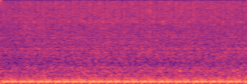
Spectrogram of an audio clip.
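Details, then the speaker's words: Salvage-auction vehicle, engine running: deep lumpy idle with uneven pulsing beat and heavy low rumble, seemed to backfire slightly, strong raw-fuel smell, warning lights flashing; rough running, cause unknown. "well that didn't run well it even sounded like it backfired a little bit yeah she doesn't sound good"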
